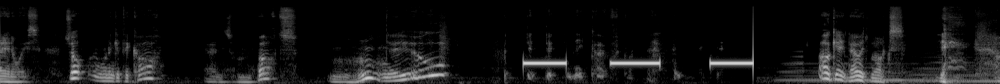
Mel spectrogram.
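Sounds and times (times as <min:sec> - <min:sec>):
censor bleep: 0:05.2 - 0:07.6.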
